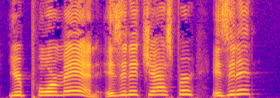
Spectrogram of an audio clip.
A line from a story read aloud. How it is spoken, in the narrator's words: cried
